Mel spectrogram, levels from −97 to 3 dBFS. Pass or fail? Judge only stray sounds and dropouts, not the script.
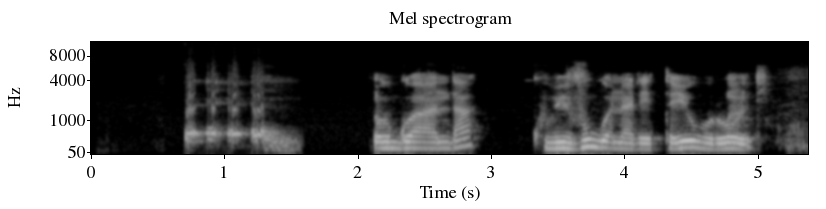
fail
